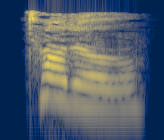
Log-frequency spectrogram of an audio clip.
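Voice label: "toddle", English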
